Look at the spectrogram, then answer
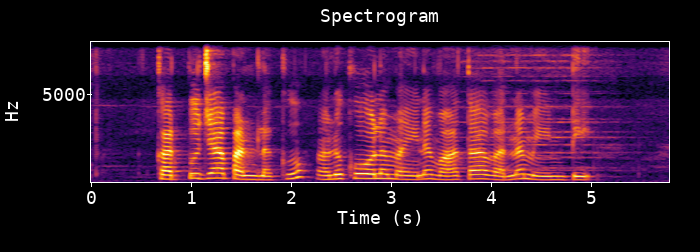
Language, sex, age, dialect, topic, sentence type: Telugu, female, 18-24, Utterandhra, agriculture, question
